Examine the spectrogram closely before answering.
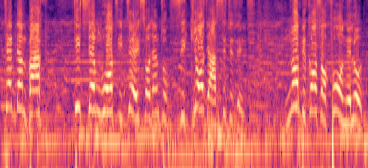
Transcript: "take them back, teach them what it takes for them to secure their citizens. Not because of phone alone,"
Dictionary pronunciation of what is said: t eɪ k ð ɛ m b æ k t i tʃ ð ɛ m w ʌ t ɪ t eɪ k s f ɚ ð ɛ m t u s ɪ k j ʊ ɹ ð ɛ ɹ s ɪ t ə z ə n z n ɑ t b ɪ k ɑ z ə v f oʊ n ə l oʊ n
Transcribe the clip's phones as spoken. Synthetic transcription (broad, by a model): t eɪ k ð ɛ m b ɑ k t i tʃ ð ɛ m w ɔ t ɪ t eɪ k s f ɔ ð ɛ m t u s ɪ k j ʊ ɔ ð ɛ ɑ s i t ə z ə n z n ɑ t b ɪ k ɑ s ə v f oʊ n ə l oʊ n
